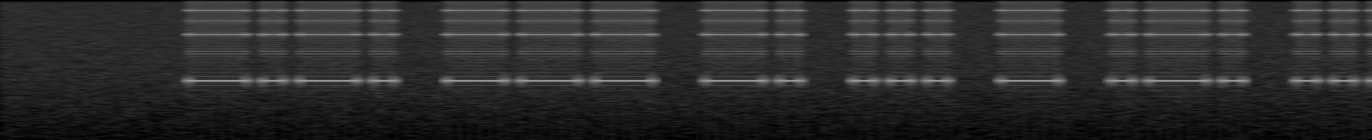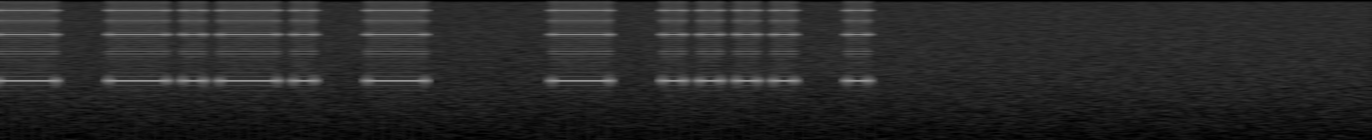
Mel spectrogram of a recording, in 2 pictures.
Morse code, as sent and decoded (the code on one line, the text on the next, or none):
-.-. --- -. ... - .-. ..- -.-. - / - .... .
CONSTRUCT THE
